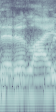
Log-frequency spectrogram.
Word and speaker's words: vitiligo: if you got rid of this vitiglio or whatever you pronounce it on the thing." – Vitiligo. Really nice.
